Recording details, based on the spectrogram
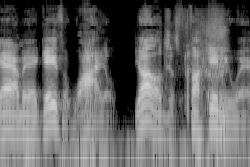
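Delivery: easygoing, casual gym-trainer dude bro voice. Retelling how a straight trainer talked: imitating a straight man. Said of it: "that's our straight man impression".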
